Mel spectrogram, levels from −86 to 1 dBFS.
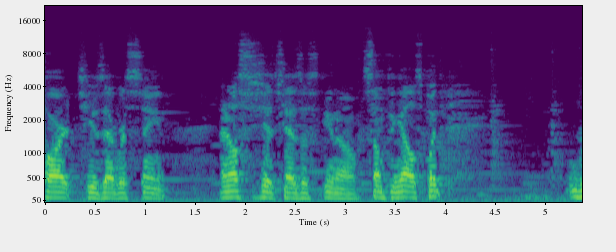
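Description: No technical fault can be heard anywhere in the audio. There is nothing to pin to a time or trace to a cause.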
